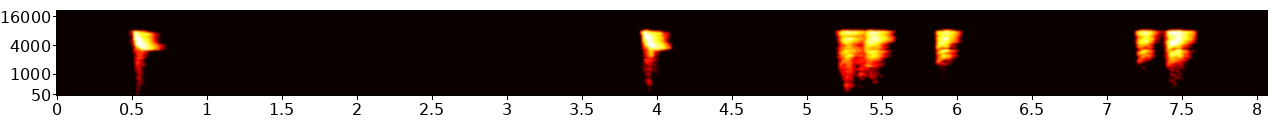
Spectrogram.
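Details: Female lesser seed finch calling: a sharp, high, downslurred chip, then after a pause two short pairs of rapid high chips, in a quiet, still setting with no other sounds.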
